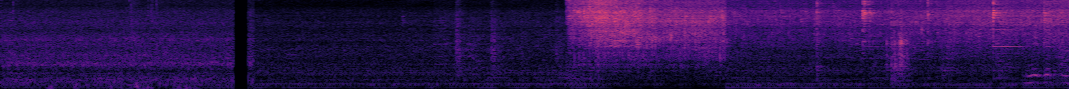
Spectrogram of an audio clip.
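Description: Pumpkin curry frying in a pan with a steady close sizzle and occasional stirring scrapes, swelling louder midway as the ingredients hit the hot oil, with no talking.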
